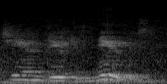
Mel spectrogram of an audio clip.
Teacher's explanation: The last of our characteristic southern vowels is the unglided U of tune due to news.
